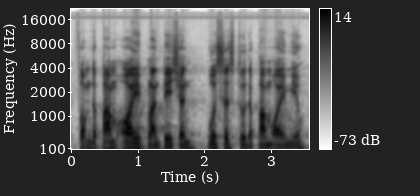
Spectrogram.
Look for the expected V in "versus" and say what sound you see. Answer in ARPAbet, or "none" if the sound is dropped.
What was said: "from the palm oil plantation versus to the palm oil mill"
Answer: W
